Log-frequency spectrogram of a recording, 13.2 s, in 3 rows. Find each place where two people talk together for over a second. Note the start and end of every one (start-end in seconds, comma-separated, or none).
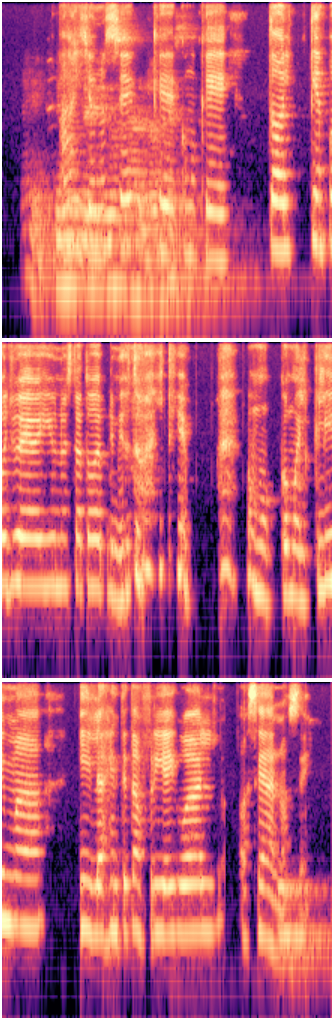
0.8-2.3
